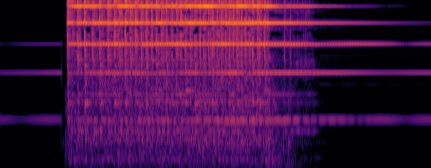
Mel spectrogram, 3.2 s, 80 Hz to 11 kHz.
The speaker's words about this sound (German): New York, irgendwann um die Wende vom 19. zum 20. Jahrhundert. Im Hotel Waldorf Astoria klingelt das Telefon.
